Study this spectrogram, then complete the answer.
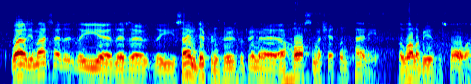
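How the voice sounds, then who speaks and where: Very fast, a man speaks with an Australian accent. His medium-pitched voice has ordinary pitch variation. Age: 40s. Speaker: wildlife sanctuary director. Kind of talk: radio interview answer. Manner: hesitant.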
